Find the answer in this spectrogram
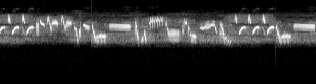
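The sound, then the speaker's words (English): Rapid, continuous high-pitched bird chirping from a nest fills the whole stretch, busy twittering notes tumbling over one another with no voices present. “Sorry, but with that nest around you, it's hard to hear what you're saying.”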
